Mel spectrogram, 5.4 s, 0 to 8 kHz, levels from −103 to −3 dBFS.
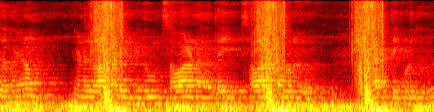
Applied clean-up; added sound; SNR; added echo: none; Tearing; -4 dB; reverberation time 1.1 s.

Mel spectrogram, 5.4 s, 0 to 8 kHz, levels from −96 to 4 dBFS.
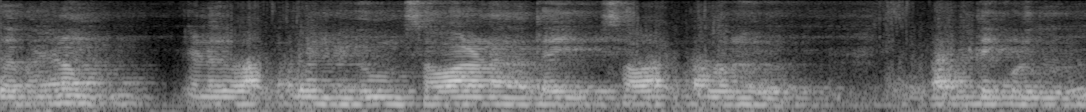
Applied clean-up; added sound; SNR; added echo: neural separator model SepFormer DNS4.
